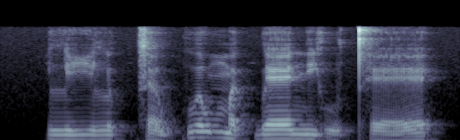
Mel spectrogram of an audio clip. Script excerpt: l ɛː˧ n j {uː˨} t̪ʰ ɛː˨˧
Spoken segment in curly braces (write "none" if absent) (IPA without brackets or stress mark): uː˨˩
